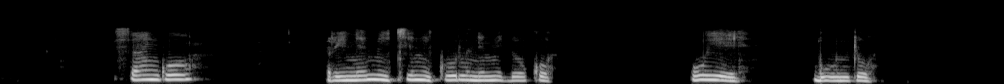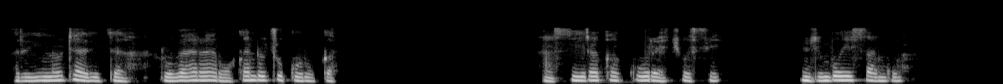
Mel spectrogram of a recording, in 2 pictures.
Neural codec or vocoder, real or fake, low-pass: codec, 44.1 kHz, 7.8 kbps, Pupu-Codec; fake; 5.4 kHz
